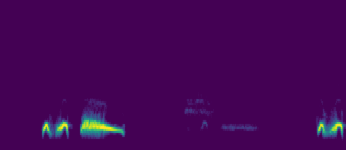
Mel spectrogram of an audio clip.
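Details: Spotted dove used as a decoy, singing thúc, gù and gáy phrases in the 'giọng thổ' style. A low double coo runs into a long falling croon, then fainter soft notes follow and a double coo starts again.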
